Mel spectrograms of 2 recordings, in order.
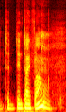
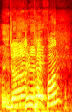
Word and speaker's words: Din Tai Fung: So she said she had some restaurant plans that we went to Din Tai Fung, which is one more time.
